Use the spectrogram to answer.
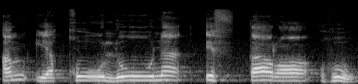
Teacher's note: ام یقولون افتراہ، ملا کر پڑھنے کی صورت میں یقولون میں نون پر زبر ہے، سے افتراہ کے فا کے ساتھ ملائیں گے، درمیان سے الف یعنی حمزہ کو حذف کیا جائے گا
